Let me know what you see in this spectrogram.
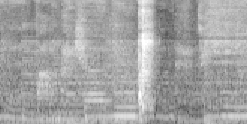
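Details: Male idol sneezing during a live stream, described as allergic: a single sudden explosive sneeze over background music.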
